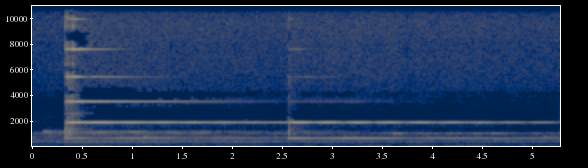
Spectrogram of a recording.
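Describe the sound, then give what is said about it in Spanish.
A meditation bell is struck twice, about two seconds apart, each strike a clear, bright tone with a long shimmering decay that rings on alone with no voices. “Por último, entraremos al estado meditativo donde permaneceremos en silencio, observando para entrar al estado de meditación, escucharás el sonido de una campana.”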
